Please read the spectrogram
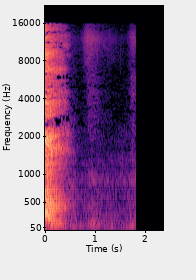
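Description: A man's short, breathy vocal burst right at the start, a laugh or throat-clear without voiced pitch, fading within about half a second. The rest is near silence.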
